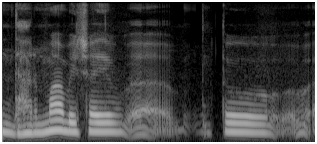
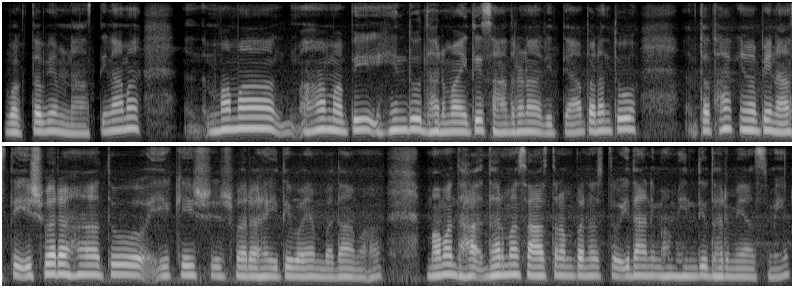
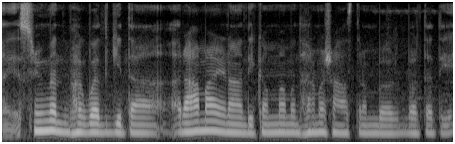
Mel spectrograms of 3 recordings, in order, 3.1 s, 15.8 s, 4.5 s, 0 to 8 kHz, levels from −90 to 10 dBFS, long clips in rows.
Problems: background sounds at intervals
